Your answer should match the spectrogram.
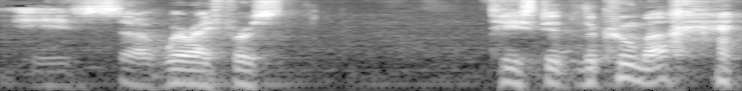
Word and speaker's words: Lacuma: Now, way back in 2001, you founded an operation called Lacuma Films. Did I say it properly? – You said it properly. Lacuma is a Peruvian fruit.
